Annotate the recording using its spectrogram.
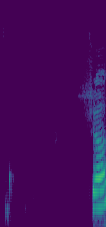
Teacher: So in the second sha sound, the tongue, it's not the tip of the tongue, it's more of a flattened kind of tongue that's at the top of the mouth.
